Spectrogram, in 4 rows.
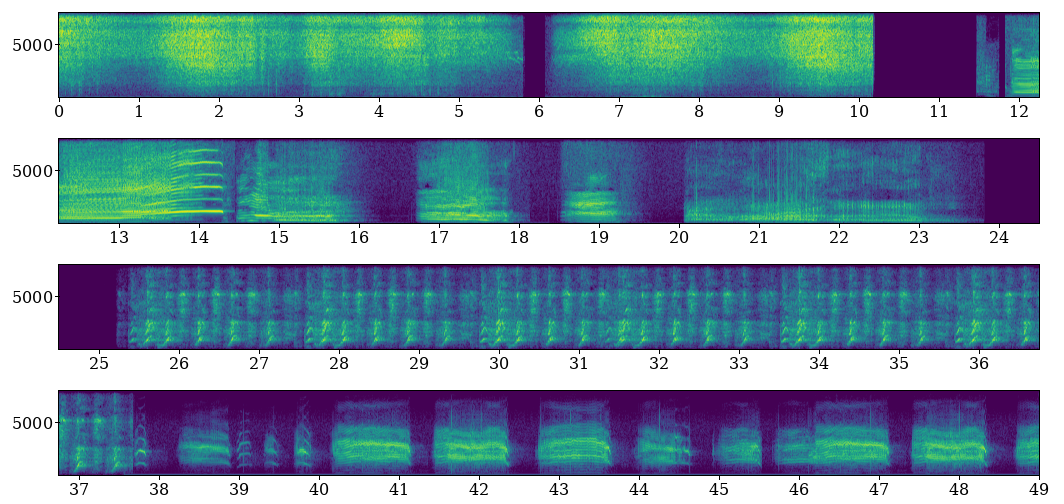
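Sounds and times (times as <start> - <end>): monkeys high-pitched calls: 37.4 - 49.0.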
